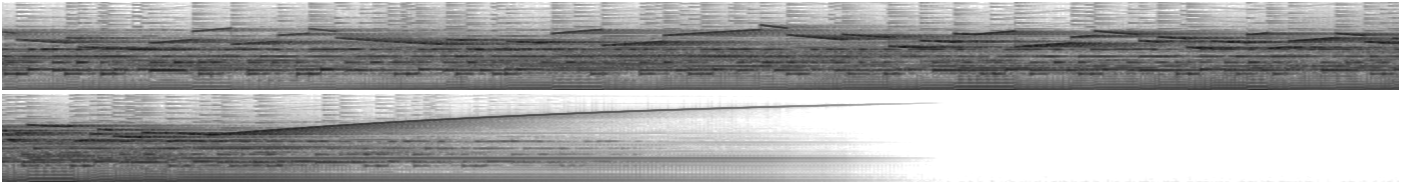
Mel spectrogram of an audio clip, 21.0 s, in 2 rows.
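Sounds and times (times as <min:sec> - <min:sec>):
Korg MS-20 synthesizer oscillator sync: 0:00.0 - 0:16.2.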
